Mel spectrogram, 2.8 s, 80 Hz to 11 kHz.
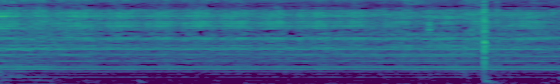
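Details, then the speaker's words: MSI Katana GF76 laptop cooling fan, warm after load: steady raspy buzz; owner suspects worn sleeve bushings in the fan, not ball bearings, causing the noise. "там, походу, на втулках, видать, сношено. И уже все, уже начинает шуметь."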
